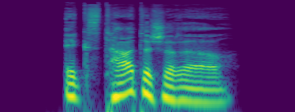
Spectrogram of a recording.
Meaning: inflection of ekstatisch: 1. strong/mixed nominative masculine singular comparative degree 2. strong genitive/dative feminine singular comparative degree 3. strong genitive plural comparative degree
- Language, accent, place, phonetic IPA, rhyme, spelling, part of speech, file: German, Germany, Berlin, [ɛksˈtaːtɪʃəʁɐ], -aːtɪʃəʁɐ, ekstatischerer, adjective, De-ekstatischerer.ogg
